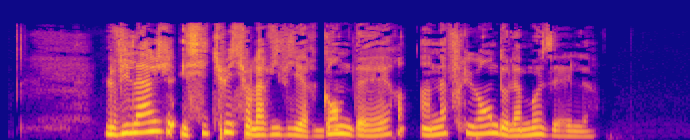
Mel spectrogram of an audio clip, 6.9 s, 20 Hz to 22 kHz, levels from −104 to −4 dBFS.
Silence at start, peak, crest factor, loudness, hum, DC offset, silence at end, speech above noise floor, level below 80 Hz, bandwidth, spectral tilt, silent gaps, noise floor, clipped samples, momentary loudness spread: 1.05 s; 0 dBFS; 18 dB; -18 LUFS; none; under 0.1%; 1 s; 64 dB; -58 dBFS; 11.5 kHz; -4 dB/octave; none; -82 dBFS; under 0.1%; 12 LU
